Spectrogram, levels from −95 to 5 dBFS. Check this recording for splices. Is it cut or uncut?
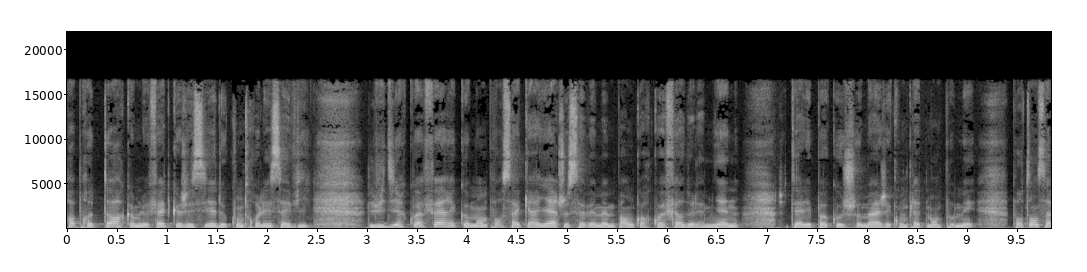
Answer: cut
